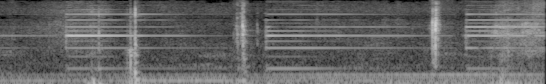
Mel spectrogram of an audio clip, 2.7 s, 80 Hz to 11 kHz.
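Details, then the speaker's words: VW Jetta 2.0 that sat two months with a dead battery: the power window motor hums steadily in the door with sharp clunks, but the window won't roll back up. The window was later working again. "And the window won't roll back up. It's messed up. So that's frustrating."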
